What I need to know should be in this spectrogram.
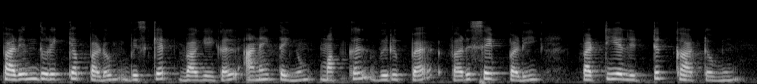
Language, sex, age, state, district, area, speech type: Tamil, female, 18-30, Tamil Nadu, Tiruppur, rural, read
